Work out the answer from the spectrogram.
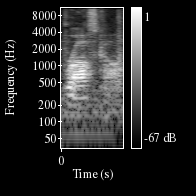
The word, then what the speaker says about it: Broscoff: So, but if you want to spell it properly, it's Broscoff, or Bros. Take off the 2 E's.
